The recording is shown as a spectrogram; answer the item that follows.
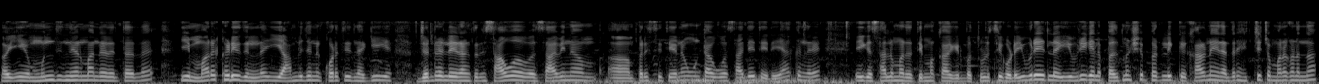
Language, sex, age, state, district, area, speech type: Kannada, male, 18-30, Karnataka, Uttara Kannada, rural, spontaneous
